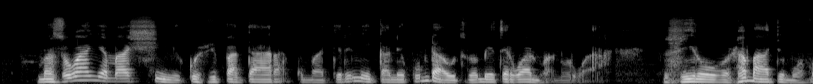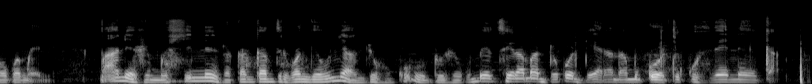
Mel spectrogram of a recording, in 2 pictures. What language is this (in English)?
Ndau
